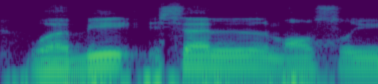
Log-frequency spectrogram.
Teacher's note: Tebalkan ra itu kerana ra, fa, waw, ra baris di depan.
